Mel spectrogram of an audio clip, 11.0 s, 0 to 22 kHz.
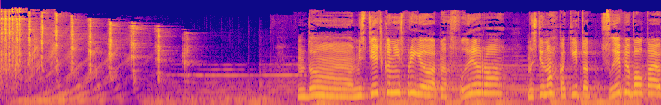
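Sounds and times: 
old clock ticking: 0:00.0 - 0:03.4
rising swept tones: 0:00.0 - 0:04.5
speech: 0:05.0 - 0:11.0.

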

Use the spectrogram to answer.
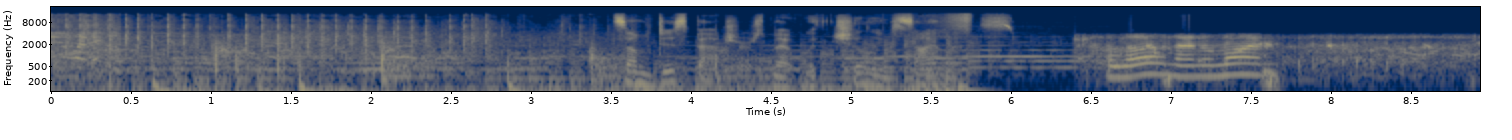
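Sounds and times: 
rapid automatic gunfire fired into a concert crowd: 0:00.0 - 0:03.2
speech: 0:03.6 - 0:07.8.

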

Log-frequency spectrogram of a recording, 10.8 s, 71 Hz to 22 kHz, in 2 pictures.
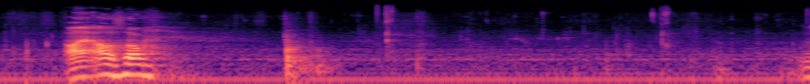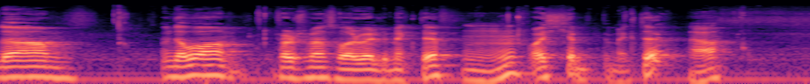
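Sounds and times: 
low hum: 0:00.0 - 0:10.7
speech: 0:00.5 - 0:01.2, 0:05.4 - 0:10.4
person chewing a bite of soft chocolate dessert: 0:02.3 - 0:05.4, 0:06.0 - 0:07.4.

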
